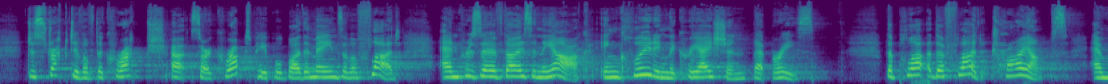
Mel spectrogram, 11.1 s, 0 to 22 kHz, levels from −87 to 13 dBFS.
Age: 40-59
